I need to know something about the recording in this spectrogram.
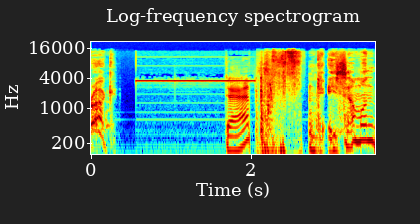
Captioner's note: flat tone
